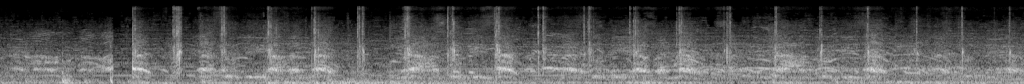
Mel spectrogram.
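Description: A crowd of football supporters chanting loudly in unison, with sharp rhythmic hits, about three a second, joining in about a second in.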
